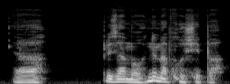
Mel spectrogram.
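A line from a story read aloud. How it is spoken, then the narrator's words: Distraught exclamation. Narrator (French): s'écria Ribert éperdu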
